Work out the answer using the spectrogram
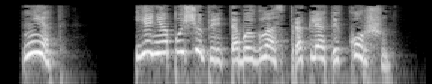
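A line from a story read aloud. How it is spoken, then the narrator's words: Sudden shout. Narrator (Russian): вдруг крикнула она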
